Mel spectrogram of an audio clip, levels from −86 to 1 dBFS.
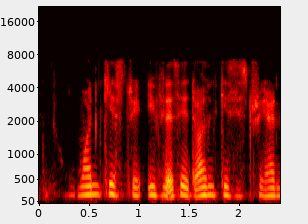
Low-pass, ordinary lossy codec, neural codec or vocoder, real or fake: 7.2 kHz; Opus, 24 kbps; none; real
